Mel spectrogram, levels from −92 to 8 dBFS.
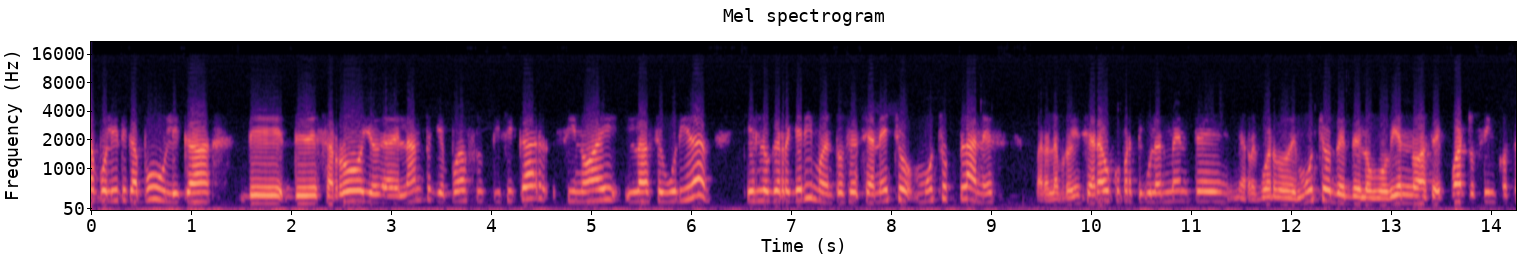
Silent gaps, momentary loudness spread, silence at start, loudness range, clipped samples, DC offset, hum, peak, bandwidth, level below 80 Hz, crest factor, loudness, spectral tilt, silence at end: none; 8 LU; 0 s; 3 LU; under 0.1%; under 0.1%; none; -2 dBFS; 5.6 kHz; -50 dBFS; 18 dB; -20 LUFS; -6 dB/octave; 0.1 s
